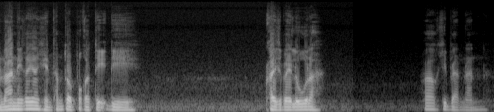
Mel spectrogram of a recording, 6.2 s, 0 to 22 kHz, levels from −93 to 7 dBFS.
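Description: Harsh, crackling distortion rides the loudest speech peaks from 0.06 to 0.46 s, 0.84 to 0.88 s and 3.38 to 3.73 s. This is microphone overload, likely from an input volume set too high. The first and third spans drive peaks about 8 dB past the converter's limit, and the second about 3 dB, so the tops are sheared flat.

Speech and background drop abruptly in level at 0.24 s (about 3 dB), 3.42 s (about 4 dB) and 4.41 s (about 7 dB). Each is a microphone volume stepped down, likely the call software cutting the device's input gain in a single step after sensing clipping.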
